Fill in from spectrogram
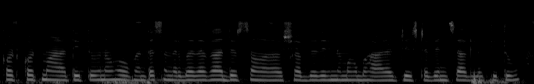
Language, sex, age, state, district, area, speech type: Kannada, female, 18-30, Karnataka, Bidar, rural, spontaneous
